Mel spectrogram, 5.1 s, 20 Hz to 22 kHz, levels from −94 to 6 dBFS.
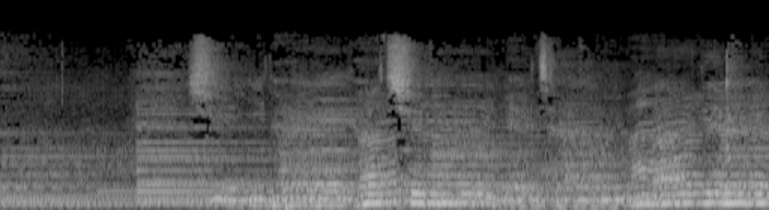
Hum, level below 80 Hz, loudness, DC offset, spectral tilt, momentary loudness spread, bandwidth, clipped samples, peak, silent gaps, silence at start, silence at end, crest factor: none; -54 dBFS; -28 LUFS; under 0.1%; -5.5 dB/octave; 12 LU; 11.5 kHz; under 0.1%; -12 dBFS; none; 0 s; 0 s; 16 dB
